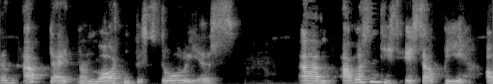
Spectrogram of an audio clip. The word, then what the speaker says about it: Pistorius: has as she was an SLP for Martin Pistorius is am I saying it correctly Erna yes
